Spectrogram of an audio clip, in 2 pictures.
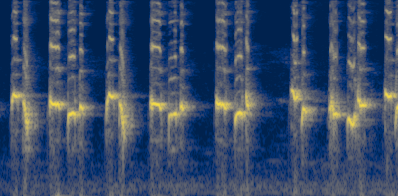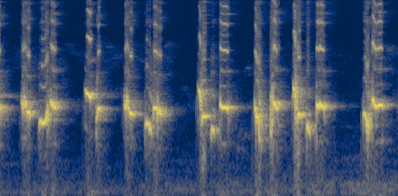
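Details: Gacor song of a Yellow-vented Bulbul (trucukan), played to make other trucukan reply: paired liquid whistles, each pair slurring downward, repeated briskly and evenly for six seconds with no other sounds.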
